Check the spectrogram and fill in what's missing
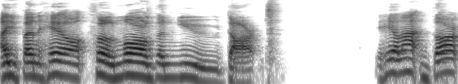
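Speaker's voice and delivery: put-on Scottish accent, Scottish brogue. A streamer speaking to Dart; Scottish accent. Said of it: "I don't know why I keep going Scottish".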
